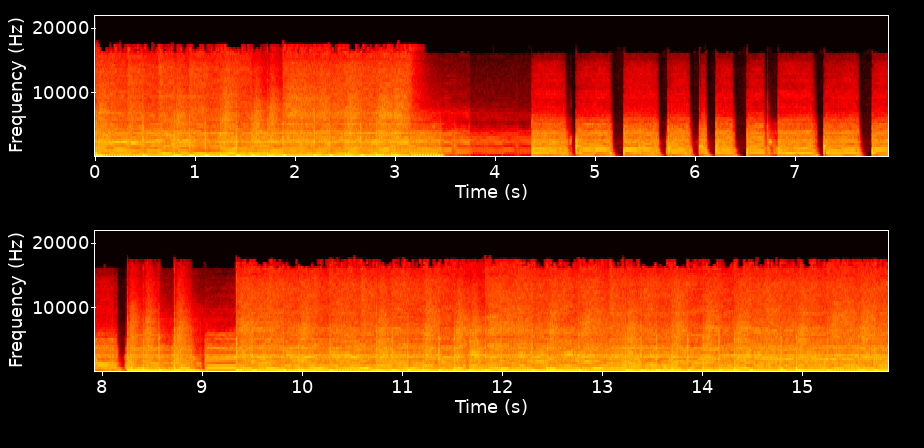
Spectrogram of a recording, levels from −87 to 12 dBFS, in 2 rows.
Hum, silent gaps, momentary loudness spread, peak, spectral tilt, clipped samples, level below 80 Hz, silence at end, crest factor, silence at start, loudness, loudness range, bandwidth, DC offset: none; none; 7 LU; -2 dBFS; -3.5 dB/octave; under 0.1%; -22 dBFS; 0 s; 14 dB; 0 s; -16 LUFS; 6 LU; 17.5 kHz; under 0.1%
